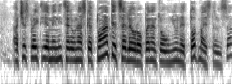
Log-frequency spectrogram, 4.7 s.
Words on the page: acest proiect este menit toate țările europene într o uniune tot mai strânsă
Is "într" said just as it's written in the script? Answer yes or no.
yes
